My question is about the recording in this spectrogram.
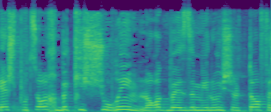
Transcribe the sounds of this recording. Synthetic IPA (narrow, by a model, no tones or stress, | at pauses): jeʃpot͡so̞ʁeχbe̞kiʃuʁimlo̞ʁakbeejzemilujʃe̞lto̞fe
